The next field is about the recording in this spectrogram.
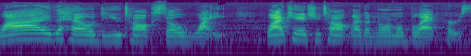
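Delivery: plain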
